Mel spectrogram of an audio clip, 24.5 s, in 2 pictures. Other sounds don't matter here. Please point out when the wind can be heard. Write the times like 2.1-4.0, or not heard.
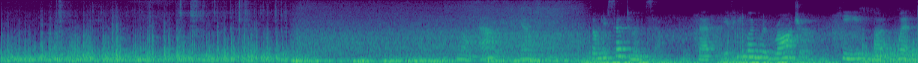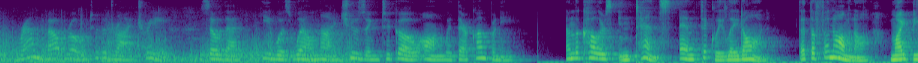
0.0-17.1.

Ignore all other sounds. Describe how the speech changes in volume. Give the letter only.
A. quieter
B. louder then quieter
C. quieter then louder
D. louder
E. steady
D.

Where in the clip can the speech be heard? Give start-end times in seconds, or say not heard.
6.0-24.4.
